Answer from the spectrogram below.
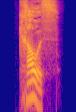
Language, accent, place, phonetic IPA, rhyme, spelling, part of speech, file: German, Germany, Berlin, [kʁaʊ̯s], -aʊ̯s, kraus, adjective / verb, De-kraus.ogg
- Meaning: curly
